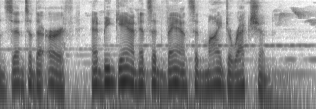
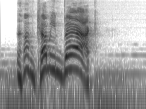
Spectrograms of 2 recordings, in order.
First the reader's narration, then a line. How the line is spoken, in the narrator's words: it yelled out in my voice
